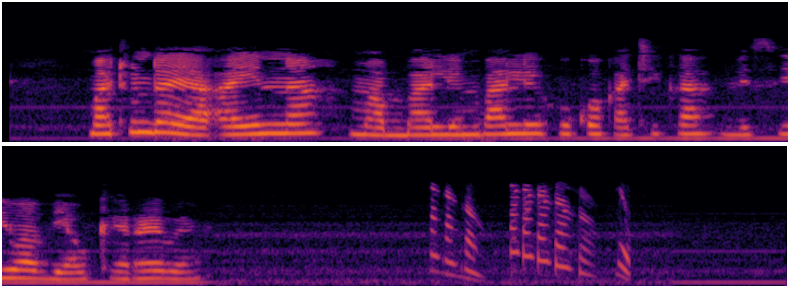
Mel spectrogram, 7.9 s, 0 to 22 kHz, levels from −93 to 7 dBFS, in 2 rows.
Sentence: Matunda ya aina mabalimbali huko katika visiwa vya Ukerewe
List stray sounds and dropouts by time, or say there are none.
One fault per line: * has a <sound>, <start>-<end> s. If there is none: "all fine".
* has a chirp, 6.1-7.1 s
